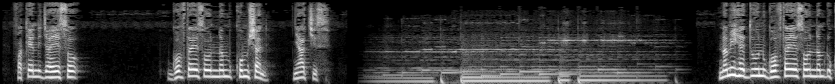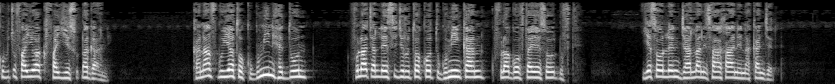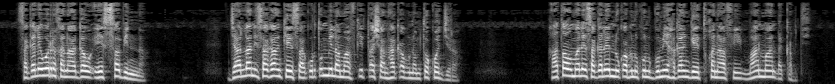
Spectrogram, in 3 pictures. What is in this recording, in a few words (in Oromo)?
borana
